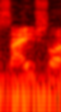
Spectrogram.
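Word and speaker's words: Siuslaw: The only thing in the Midwest where I grew up that rhymes with Sish law is coastlaw.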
